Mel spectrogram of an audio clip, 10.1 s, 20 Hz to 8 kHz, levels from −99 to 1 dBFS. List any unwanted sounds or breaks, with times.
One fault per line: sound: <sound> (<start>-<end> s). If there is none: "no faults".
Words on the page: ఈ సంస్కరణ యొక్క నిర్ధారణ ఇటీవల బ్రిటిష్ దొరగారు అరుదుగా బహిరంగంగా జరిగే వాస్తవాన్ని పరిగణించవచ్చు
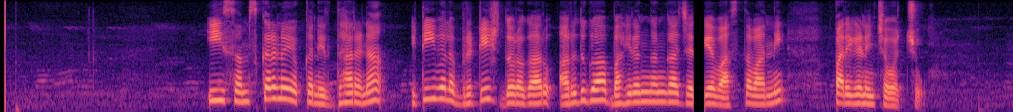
sound: dropout (6.9-7.0 s)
